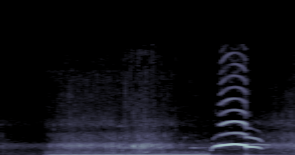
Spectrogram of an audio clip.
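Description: An African fish eagle gives one loud, ringing, slightly arched yelp near the end, after a low steady boat-engine hum that cuts off just before.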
